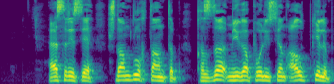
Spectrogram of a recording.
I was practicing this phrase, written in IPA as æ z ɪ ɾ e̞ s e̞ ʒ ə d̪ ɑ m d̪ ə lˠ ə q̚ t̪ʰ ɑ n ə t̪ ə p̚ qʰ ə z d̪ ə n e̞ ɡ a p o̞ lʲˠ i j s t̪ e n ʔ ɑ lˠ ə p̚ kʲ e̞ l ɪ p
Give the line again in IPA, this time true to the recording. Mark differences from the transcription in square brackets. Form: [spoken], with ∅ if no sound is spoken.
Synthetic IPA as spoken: æ [s] ɪ ɾ e̞ s e̞ [ʃ] ə d̪ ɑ m d̪ ə lˠ ə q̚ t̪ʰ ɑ n ə t̪ ə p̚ qʰ ə z d̪ ə [m] e̞ ɡ a p o̞ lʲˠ i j s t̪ e n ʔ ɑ lˠ ə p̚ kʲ e̞ l ɪ p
